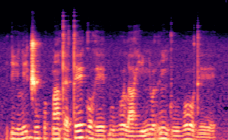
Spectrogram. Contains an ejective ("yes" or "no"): no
